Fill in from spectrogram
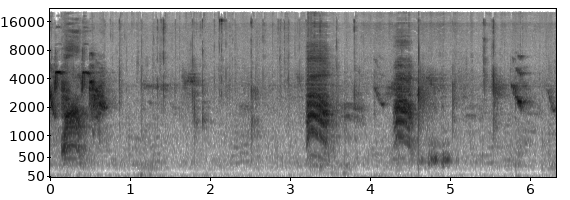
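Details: Crows making loud noise: harsh, raspy caws in short bursts, a long one at the start, then, after a quiet stretch, two more about a second apart, with fainter thin chirping notes in between.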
